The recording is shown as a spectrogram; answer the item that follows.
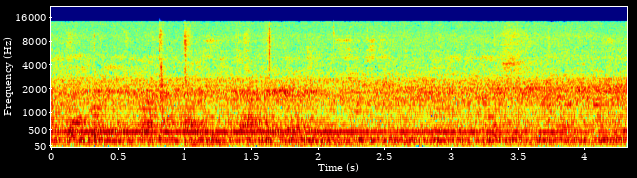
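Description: A steady machine hum with a faint steady tone, and a few light clicks about a second in.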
